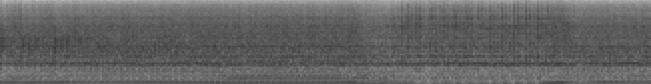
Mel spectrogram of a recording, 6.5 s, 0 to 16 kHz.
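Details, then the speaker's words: 2001 Kawasaki Mule 2510 diesel at idle: heavy low idle with a loose, shaking rattle that disappears with a little throttle. With the drive and secondary clutches removed it runs quiet, pointing to a worn CVT drive clutch bushing. "Now this machine rattled really bad at idle. It would go away once you gave it a little bit of throttle, but I wanted to confirm whether or not that was coming from the clutch"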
